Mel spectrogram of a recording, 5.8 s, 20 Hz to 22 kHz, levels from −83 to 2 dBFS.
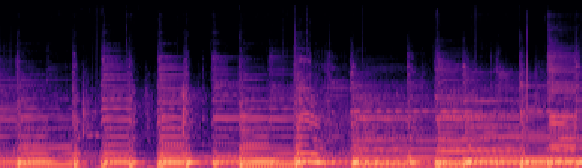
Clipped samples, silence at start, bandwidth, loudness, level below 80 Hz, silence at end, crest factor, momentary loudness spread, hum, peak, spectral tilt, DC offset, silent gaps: under 0.1%; 0 s; 6.8 kHz; -21 LUFS; -42 dBFS; 0 s; 14 dB; 5 LU; none; -4 dBFS; -9 dB/octave; under 0.1%; none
